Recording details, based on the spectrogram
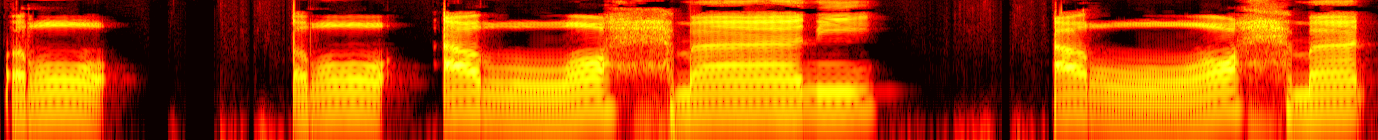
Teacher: jadi yang disentuhkan tuh bukan ujungnya banget makanya ada celah di situ sedikit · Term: huruf ro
